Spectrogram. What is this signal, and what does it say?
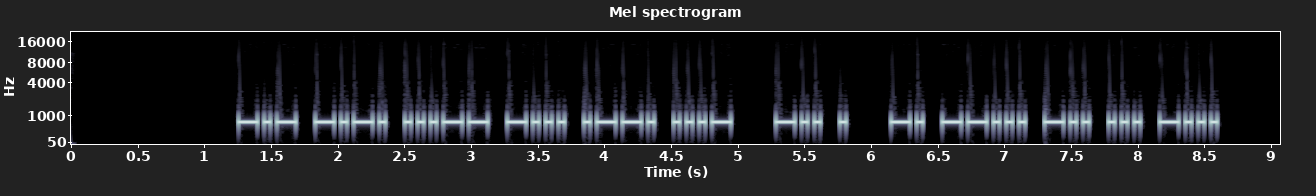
Morse code, heard as a keyed tone, about 25 wpm, 700 Hz. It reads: KC3BPV DE N7DSB
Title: USA Callsign DE Callsign 25wpm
